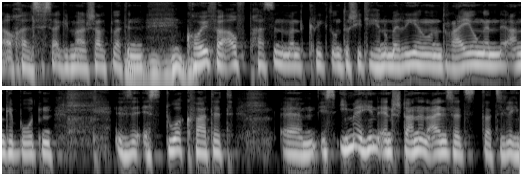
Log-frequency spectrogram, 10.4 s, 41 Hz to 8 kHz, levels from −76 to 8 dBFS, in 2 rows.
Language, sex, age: German, male, 60-79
